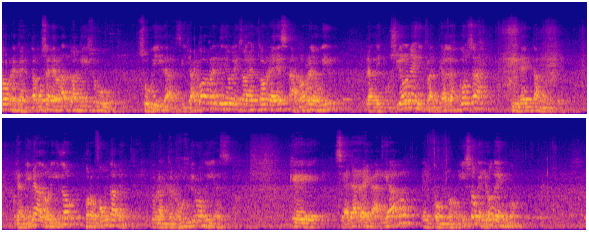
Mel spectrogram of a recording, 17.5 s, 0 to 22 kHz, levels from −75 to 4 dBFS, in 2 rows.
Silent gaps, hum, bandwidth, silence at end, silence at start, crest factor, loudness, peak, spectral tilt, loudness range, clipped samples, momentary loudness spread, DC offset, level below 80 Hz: none; none; 13 kHz; 0 s; 0 s; 14 dB; -14 LUFS; 0 dBFS; -6.5 dB/octave; 3 LU; under 0.1%; 14 LU; under 0.1%; -64 dBFS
